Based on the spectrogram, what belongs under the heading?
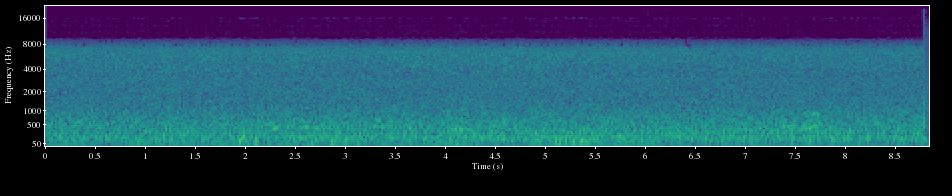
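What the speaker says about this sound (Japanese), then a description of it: "滝の迫力が半端ない。" Waterfall at the Niko-buchi pool in Kochi, a steady loud rush of falling water that fills the scene evenly from start to finish.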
